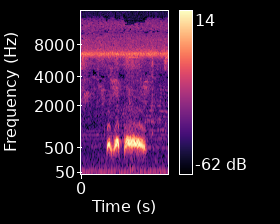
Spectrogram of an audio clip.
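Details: One phrase from a spotted dove kept as a decoy: two short rounded notes and then a smooth, longer low coo, clean and close over quiet hiss.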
